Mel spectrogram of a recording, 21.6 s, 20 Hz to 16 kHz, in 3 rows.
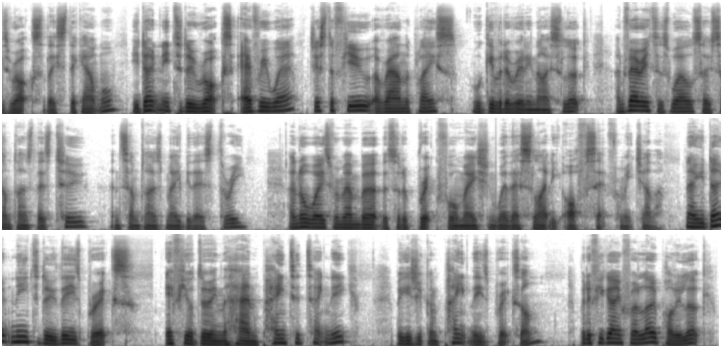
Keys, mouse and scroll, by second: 13.9-14.5 scroll up 1.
